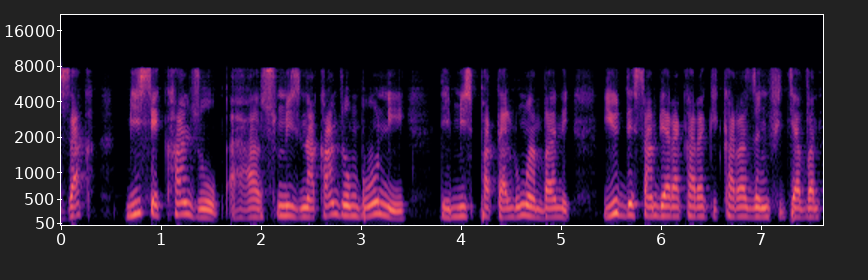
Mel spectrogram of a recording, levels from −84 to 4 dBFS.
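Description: No faults can be heard.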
